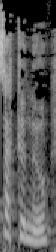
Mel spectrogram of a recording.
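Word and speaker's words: Tsidkenu: But Jehovah Sekenu. The T is silent. It's kind of fun. So the idea of Jehovah Sekenu is that God is our righteousness.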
